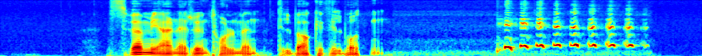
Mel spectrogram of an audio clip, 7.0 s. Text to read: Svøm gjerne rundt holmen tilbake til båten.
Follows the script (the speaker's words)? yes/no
yes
